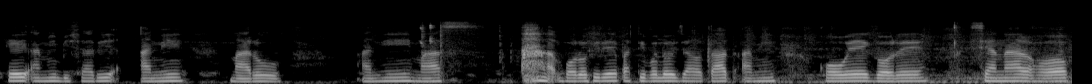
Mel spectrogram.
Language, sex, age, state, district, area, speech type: Assamese, male, 30-45, Assam, Darrang, rural, spontaneous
